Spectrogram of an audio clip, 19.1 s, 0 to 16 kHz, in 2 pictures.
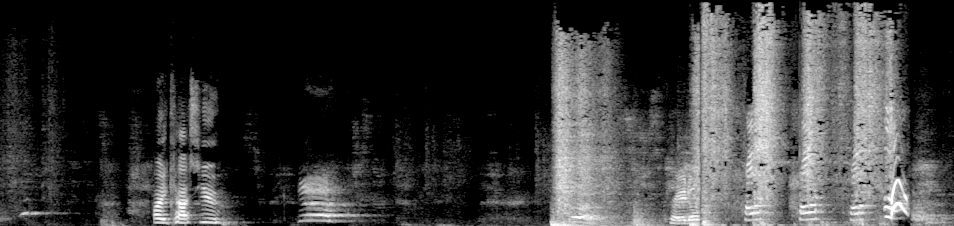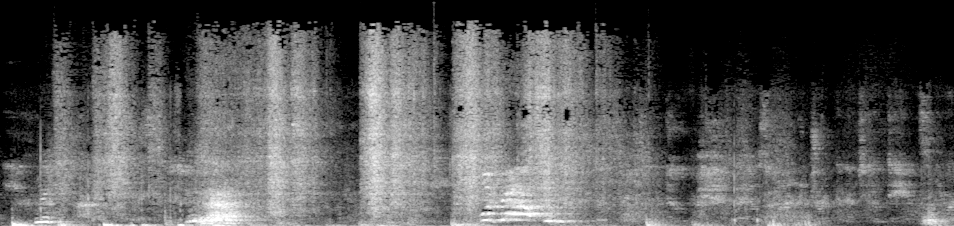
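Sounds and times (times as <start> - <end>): bodies bouncing on trampoline: 5.5 - 17.8
children shouting and laughing: 8.5 - 9.2.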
